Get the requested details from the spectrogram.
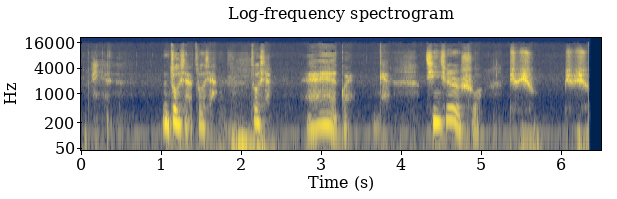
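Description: A dog whines softly.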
